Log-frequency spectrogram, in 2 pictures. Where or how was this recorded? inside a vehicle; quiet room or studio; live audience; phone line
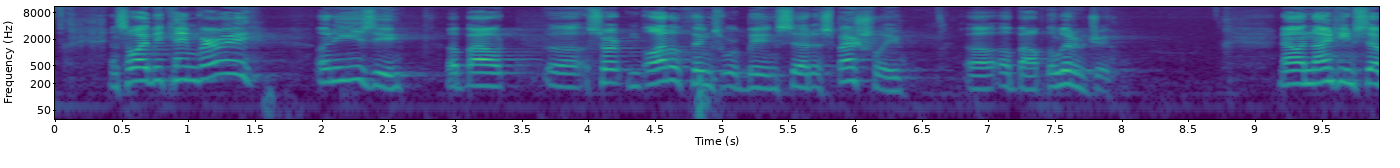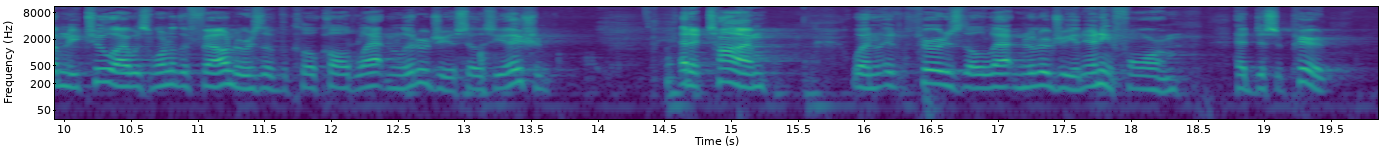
live audience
